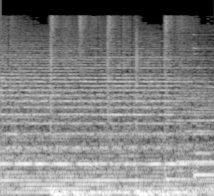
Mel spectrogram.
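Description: Background music: a gentle melody with guitar over a steady low beat.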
